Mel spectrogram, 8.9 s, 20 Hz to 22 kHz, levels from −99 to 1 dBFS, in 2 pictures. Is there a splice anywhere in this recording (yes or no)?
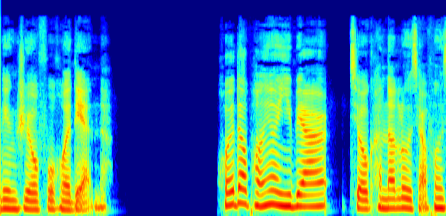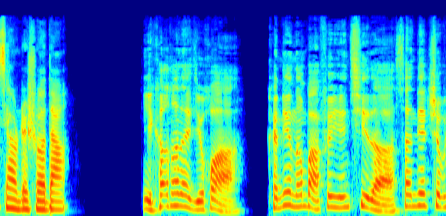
no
